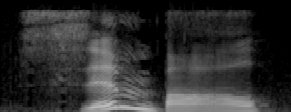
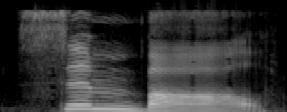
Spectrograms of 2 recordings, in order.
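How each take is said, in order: First: The second syllable has a full short o vowel. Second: The same.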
